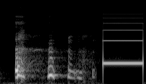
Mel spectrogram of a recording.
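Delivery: loud high-pitched giggle; high laugh. Real, not acted. Teasing about her future man, loud giggle. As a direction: burst into a squealing laugh.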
